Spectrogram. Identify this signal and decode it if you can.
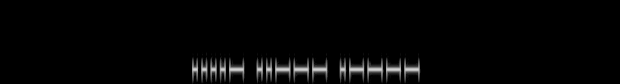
Morse code, heard as a keyed tone, about 27 wpm, 700 Hz. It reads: 421
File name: Speed-Racing - Three Letter-Number Combinations - 22wpm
